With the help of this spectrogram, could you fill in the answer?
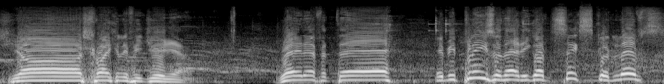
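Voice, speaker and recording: Through noticeable background noise, a man with a high pitch talks fairly slowly, his intonation lively and his loudness very even. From Tonga. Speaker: weightlifting commentator. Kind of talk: live commentary. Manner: quieter; animated.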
